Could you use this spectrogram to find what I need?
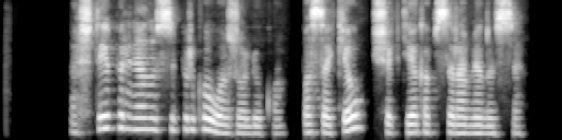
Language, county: Lithuanian, Vilnius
